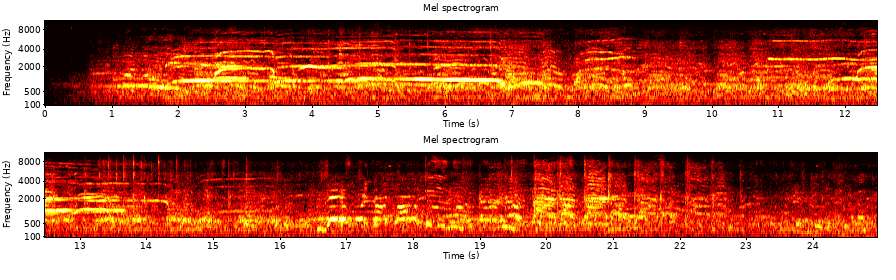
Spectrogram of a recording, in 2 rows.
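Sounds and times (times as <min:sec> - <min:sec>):
crowd cheering in greeting at a festival: 0:00.2 - 0:24.9.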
